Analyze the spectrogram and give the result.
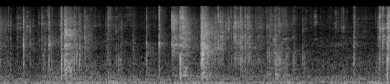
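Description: A single solid white, palm-sized block of gym chalk (magnesium carbonate) is held in both hands and squeezed and crushed by the fingers and thumbs over a pile of chalk powder. The result is a run of crisp, bright crunches and crackles, mostly high in tone with little low end. Each crunch dies away quickly.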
